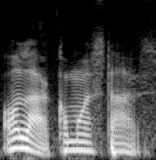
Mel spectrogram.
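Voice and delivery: quick Spanish greeting; Spanish demo. Shown as a demonstration. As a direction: rattle off a Spanish hello. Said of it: "Like, I can do it".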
